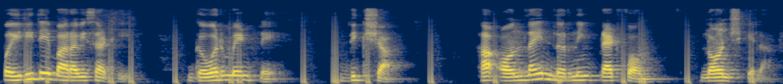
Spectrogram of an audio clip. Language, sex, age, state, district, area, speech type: Marathi, male, 18-30, Maharashtra, Sindhudurg, rural, spontaneous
